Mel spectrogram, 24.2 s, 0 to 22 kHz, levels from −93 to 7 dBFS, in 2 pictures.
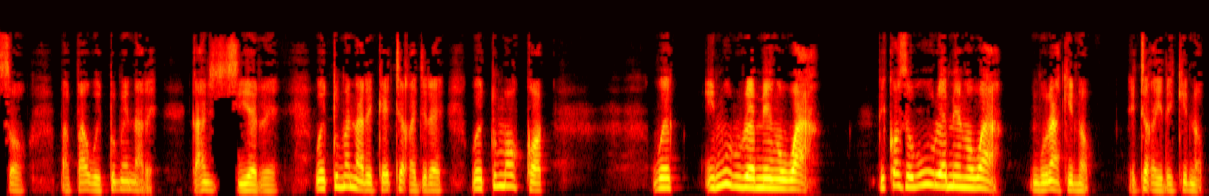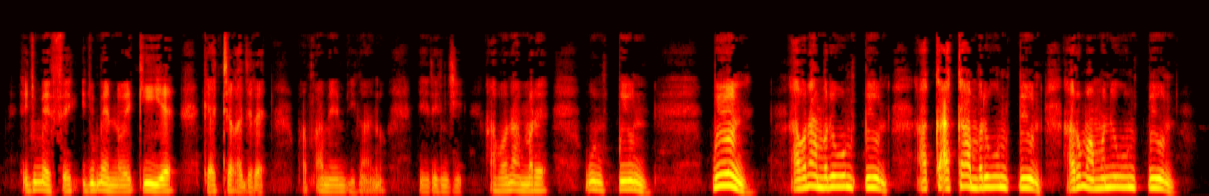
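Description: Throughout the speech, the sound has a plainly audible watery, swirling quality with no content above about 10.6 kHz. This is likely MP3 compression at a low bitrate, which fits about 40 kbps. Starved of bits, the encoder removed the treble and dropped weak spectral detail that flickers between frames.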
